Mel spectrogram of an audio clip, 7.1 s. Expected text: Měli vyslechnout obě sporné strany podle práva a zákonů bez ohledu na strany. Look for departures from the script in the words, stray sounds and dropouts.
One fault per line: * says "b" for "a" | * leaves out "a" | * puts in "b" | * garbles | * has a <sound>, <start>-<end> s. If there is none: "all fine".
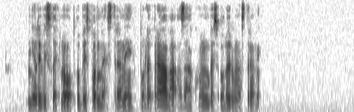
all fine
